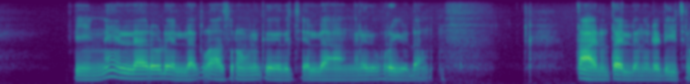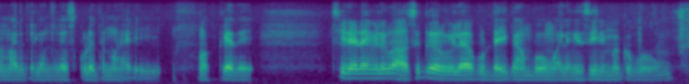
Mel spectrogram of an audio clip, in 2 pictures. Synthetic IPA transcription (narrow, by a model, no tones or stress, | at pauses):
pinːe̞ːlːaːɾo̞ːɽue̞lːaːkɭa̰ːsurɐmilumkeːrit͡ɕːɐ̰lːɐːŋːɐneo̞ɾufriːɽɐ̰m | t̪aːɾumt̪ɐlːonːulːɐʈiːt͡ɕːɐrmaːɾit̪ɐlːonːulːɐskuːɭɐt̪ːɐma̰ːɾḭ | o̞kːeɐðe | t͡ɕilɐʈɐjmilkɭaːsɨkerʋilːafuʈːejikʲːaːnpo̞ːumɐlːe̞ŋɡils̬inimɐkːɨpo̞ːʋum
